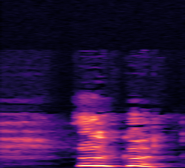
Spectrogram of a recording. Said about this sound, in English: As he yawns, yeah, it was good.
